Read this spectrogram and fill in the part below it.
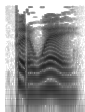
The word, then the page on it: put away: British English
